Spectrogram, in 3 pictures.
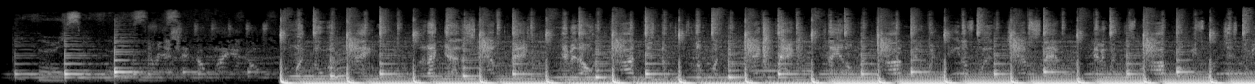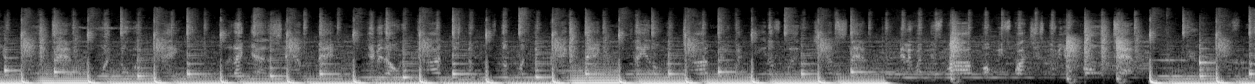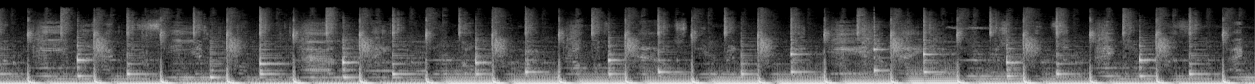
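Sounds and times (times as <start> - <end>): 
slowed phonk music: 0.0 - 37.6.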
